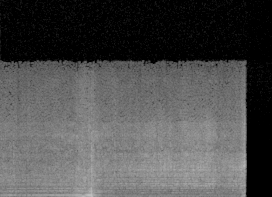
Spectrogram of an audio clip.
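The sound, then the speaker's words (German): A bee buzzes near a flower in a steady drone that swells louder briefly, then hums on evenly for a few seconds before stopping abruptly. “Ja, es ist, aber eigentlich soll es eine Biene sein. Und zwar eine Biene in der Nähe einer Blume.”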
